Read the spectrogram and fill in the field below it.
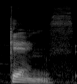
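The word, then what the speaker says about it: quinze: that we have 15 and remember 15 is Kings exactly now let's spell Kings Q u i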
